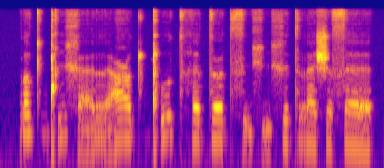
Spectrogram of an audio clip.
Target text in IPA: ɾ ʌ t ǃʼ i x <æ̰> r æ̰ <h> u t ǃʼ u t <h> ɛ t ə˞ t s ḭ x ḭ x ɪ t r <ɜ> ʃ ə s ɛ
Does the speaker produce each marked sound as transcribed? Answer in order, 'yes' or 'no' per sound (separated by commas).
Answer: yes, no, yes, no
